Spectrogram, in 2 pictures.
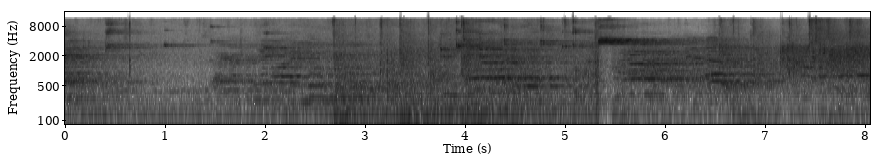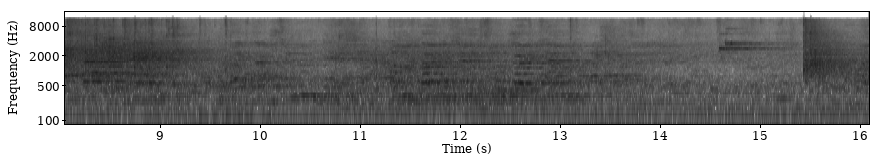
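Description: Spectators and players shout and cheer in a large echoing gym.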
